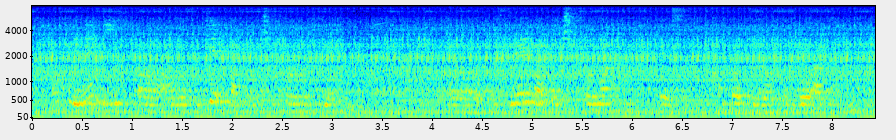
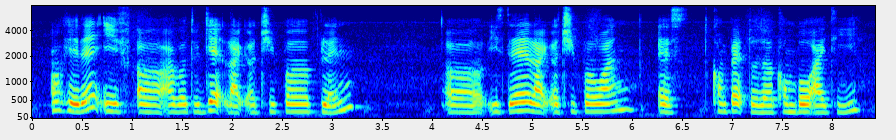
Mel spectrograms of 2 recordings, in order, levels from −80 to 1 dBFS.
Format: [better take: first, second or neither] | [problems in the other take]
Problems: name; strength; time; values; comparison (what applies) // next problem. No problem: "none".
second | background sound (Engine / Vehicle); 3 dB above the speech // room echo; dies away in 1.3 s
